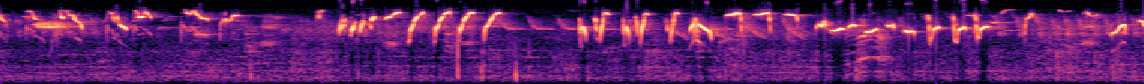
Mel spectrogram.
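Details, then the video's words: Training recording of a pet oriental white-eye (pleci) pouring out a long, energetic song of very high, rapid chirps and slurred whistles, tumbling in dense bursts with few pauses. "TERAPI MENTAL PLECI ♫ DIJAMIN PLECI ANDA JADI JUARA ♫ Kicau Burung"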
